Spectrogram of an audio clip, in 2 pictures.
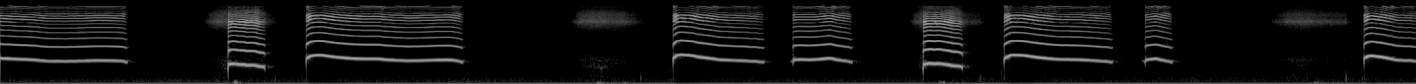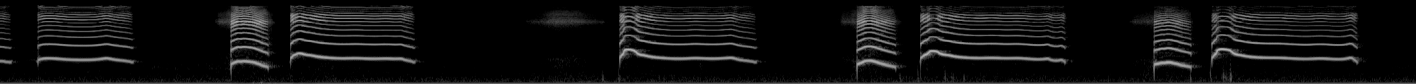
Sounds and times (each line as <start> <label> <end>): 0.0 rubber squeaky toy being squeezed 1.4
2.1 rubber squeaky toy being squeezed 4.8
6.7 rubber squeaky toy being squeezed 8.6
9.2 rubber squeaky toy being squeezed 11.8
13.4 rubber squeaky toy being squeezed 15.6
16.4 rubber squeaky toy being squeezed 18.4
20.3 rubber squeaky toy being squeezed 21.8
22.6 rubber squeaky toy being squeezed 24.9
25.5 rubber squeaky toy being squeezed 27.8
